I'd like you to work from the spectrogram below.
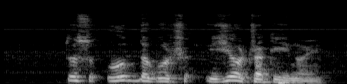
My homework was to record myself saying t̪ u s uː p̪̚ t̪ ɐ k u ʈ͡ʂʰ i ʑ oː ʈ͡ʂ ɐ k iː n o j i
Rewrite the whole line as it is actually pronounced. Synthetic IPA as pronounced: t̪ u s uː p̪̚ d̪ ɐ ɡ u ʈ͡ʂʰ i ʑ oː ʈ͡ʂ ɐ k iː n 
